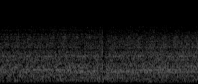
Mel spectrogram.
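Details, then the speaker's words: Nissan Murano, 147,700 miles, check engine light, about 4,000 miles overdue for oil change; engine idles under a steady airy hiss, idle changing as the intake boot is handled: vacuum leak from a large rip in the intake boot. "Because you can hear the idle change as I'm farting around with this back here. Oh, there's a hole in it. Holy shit. Okay. That'll do it."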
